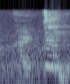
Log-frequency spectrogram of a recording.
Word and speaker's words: 갈등: 한자어에서 받침이 리을일 경우 뒤에 오는 드스즈는 된 소리로 발음한다. 그러니까 갈등 하지 않죠? 갈등 이렇게.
